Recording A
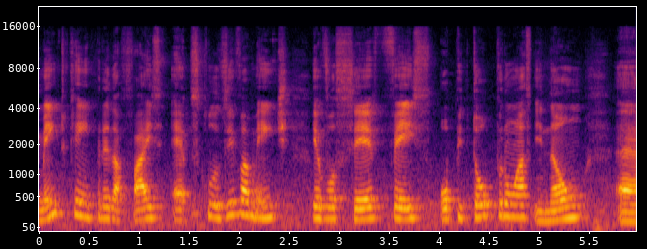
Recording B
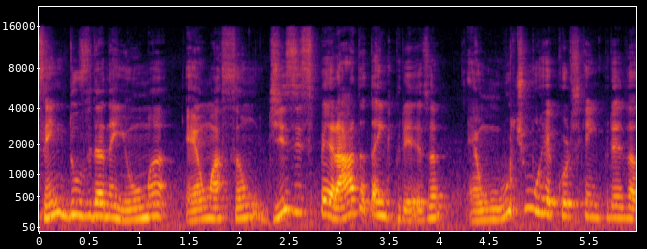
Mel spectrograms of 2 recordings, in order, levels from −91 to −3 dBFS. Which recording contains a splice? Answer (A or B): A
